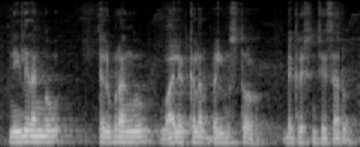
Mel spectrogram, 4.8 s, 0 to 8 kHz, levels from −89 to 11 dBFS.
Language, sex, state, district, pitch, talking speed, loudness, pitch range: Telugu, male, Telangana, Komaram Bheem, 105 Hz, 125 wpm, -18 LUFS, 95-110 Hz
